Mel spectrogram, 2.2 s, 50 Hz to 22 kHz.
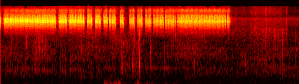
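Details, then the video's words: Cicadas in the bushes of a Panchkula forest, recorded 9 April 2021, give an intense, shrill continuous buzz with brief flickers in loudness, then stop abruptly, leaving quiet forest background. "Cicada Sound and video| Cicadas buzzing in the bushes of panchkula forests on 9th april, 2021"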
